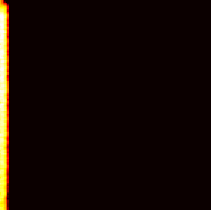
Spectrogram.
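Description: Silence: the sound track is muted or gated to digital silence in a pause of the reading.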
